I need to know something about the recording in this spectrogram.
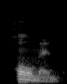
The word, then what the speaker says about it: Hohman: And at the time, he was called Johannes Homan. And Homan, by the way, is spelled Hohman.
